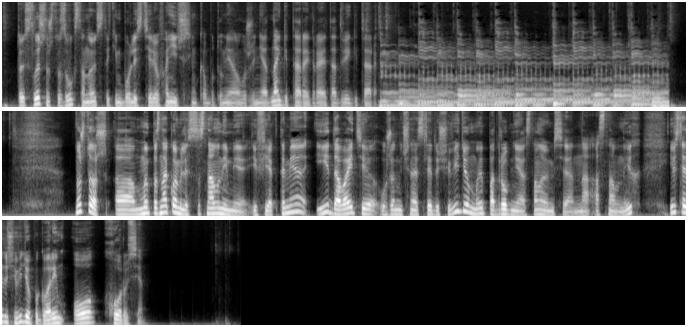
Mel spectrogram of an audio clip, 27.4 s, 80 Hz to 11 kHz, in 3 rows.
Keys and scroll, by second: 5.1 space, 8.8 space.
